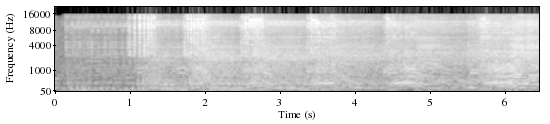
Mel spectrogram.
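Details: Motorcycle after repairing a spark plug that had no spark: the engine catches and runs smoothly, throttle blips rising and falling cleanly. It is a healthy start and rev.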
